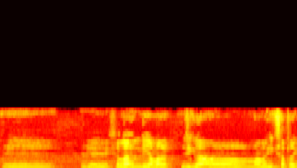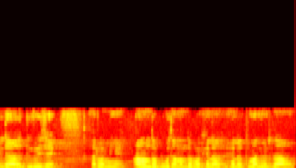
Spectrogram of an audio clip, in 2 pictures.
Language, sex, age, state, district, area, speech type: Assamese, male, 18-30, Assam, Darrang, rural, spontaneous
